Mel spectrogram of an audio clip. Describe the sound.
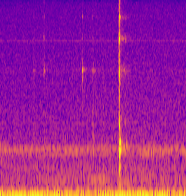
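A computer mouse left-click while installing a software package: one sharp, brief click stands out near the end, with a few fainter ticks earlier over a steady low hum.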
